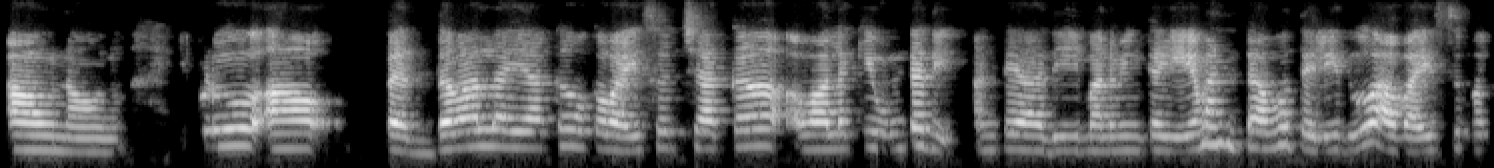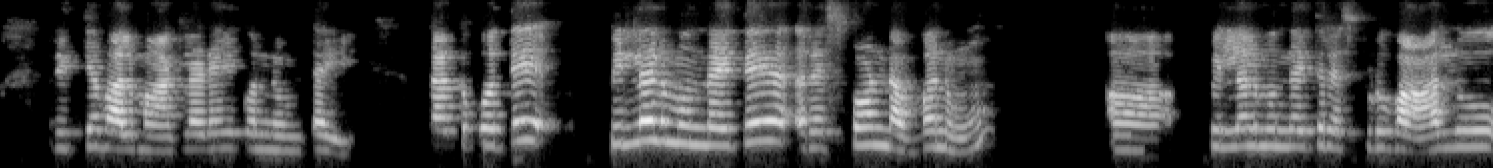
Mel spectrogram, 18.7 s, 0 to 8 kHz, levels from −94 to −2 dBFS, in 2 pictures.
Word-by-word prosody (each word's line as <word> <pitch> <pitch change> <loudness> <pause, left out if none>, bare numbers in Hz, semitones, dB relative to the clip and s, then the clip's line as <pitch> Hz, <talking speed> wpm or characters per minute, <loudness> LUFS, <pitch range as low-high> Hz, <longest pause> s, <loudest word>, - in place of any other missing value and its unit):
అవునవును. 205 -3 0 0.4
ఇప్పుడు 275 -1 -7 0.4
ఆహ్, 245 -1 +5 0.4
పెద్దవాళ్ళయ్యాక 255 +5 +2 0.2
ఒక 265 -1 -13
వయసొచ్చాక 245 +3 -2 0.5
వాళ్ళకి 240 +2 +1
ఉంటది. 290 +8 -1 0.2
అంటే 225 +1 -12 0.2
అది 220 0 -8 0.2
మనమింకా 220 +1 -3 0.2
ఏమంటామో 270 0 0
తెలీదు. 225 +2 -6 0.2
ఆ - - +6
వయసుకు 225 +3 -3 0.4
రీత్యా 255 +2 -7
వాళ్ళు 240 -1 +6
మాట్లాడేయి 240 +3 -1
కొన్నుంటాయి. 240 - -8 0.5
కాకపోతే 290 +4 0 0.6
పిల్లల 360 +4 +5
ముందయితే 300 +1 +2 0.4
రెస్పాండవ్వను, 255 -3 -1 1.0
ఆహ్, 220 -1 -3 0.3
పిల్లల 275 0 -2
ముందయితే 275 0 -6
రెస్ 255 0 -10
ఇప్పుడు 260 +1 -13
వాళ్ళు 235 +6 +2
250 Hz, 95 wpm, -21 LUFS, 225-275 Hz, 1.0 s, ఆ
